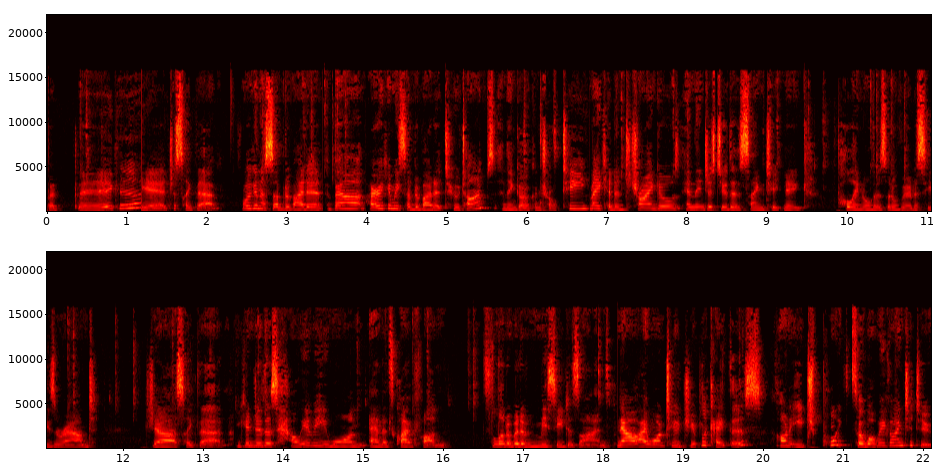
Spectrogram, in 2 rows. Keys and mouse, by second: 3.4 click, 3.5 click, 3.7 click, 6.2 ctrl+t, 7.2 click, 8.0 click, 8.7 g, 9.7 click, 9.9 g, 10.6 click, 10.8 g, 12.1 click, 12.3 g, 13.3 g, 15.0 click, 15.0 g, 15.8 click, 16.0 g, 18.0 Tab, 20.6 KP_7.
